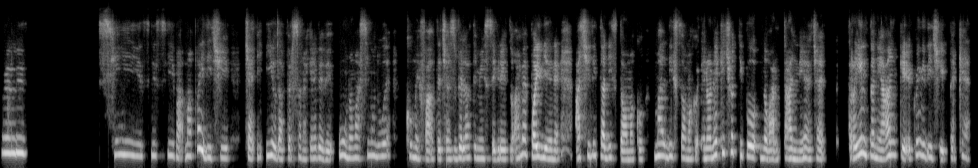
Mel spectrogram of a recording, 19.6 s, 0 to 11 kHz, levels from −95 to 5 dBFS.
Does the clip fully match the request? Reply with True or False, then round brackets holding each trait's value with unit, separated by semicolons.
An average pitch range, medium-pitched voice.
False (4.5 semitones; 210 Hz)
